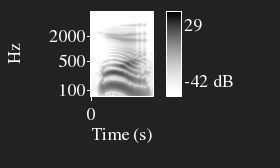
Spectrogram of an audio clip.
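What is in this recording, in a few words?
"yue" Mandarin Chinese pinyin voice, fourth tone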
